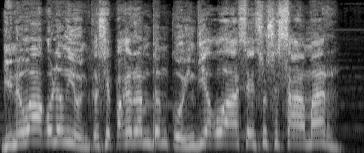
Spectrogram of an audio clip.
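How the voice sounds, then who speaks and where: High-voiced, grumbling young Filipino son. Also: male voice, fast, a bit bright, soft background music. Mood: resentful. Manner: plaintive, grumbling. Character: sullen, discouraged young working-class son and father. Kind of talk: Tagalog radio drama acting.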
